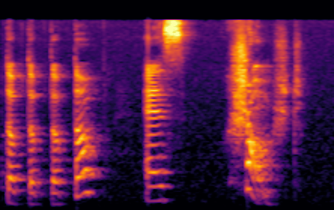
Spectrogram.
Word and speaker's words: chrząszcz: Y la palabra top, top, top, top, top es chrząszcz. Es una palabra monosilábica y bueno, solo tiene una vocal y entonces otra vez chrząszcz.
